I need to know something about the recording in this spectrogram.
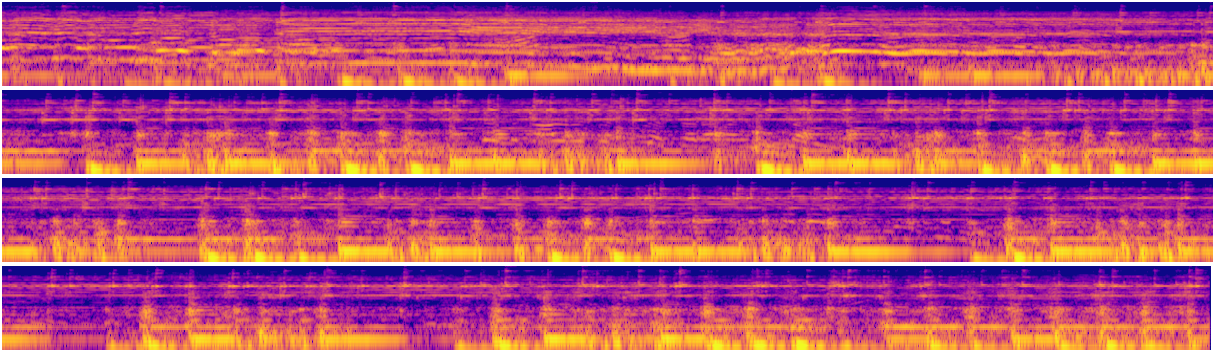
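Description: Live Yakshagana ensemble music: a wavering, gliding vocal melody in the first few seconds, then drums and small hand cymbals keep a steady, repeating rhythmic cycle over a continuous drone.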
